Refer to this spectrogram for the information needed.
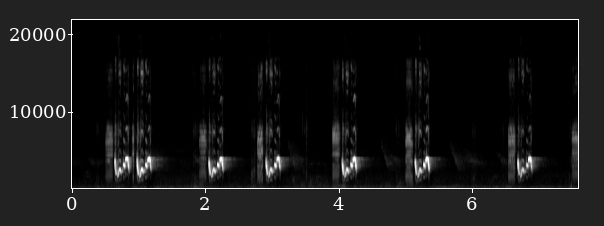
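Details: Bar-winged prinia male calling to a female, a recording meant to lure wild birds: seven quick, high, chattering bursts spaced about one second apart, each a tight cluster of sharp chirps, with nothing else audible.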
